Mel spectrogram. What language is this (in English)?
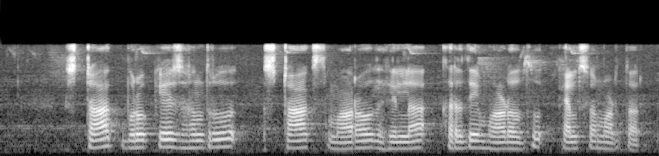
Kannada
